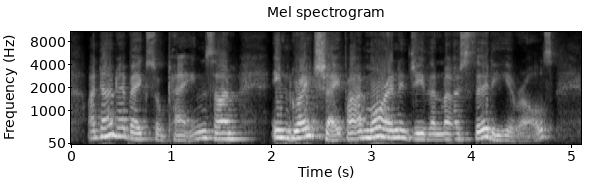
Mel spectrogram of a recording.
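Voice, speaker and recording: This woman's voice has a fairly low pitch. It moves in very wide pitch swings. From Australia. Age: 70s. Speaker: professional speaker. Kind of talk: podcast interview. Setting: podcast.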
